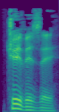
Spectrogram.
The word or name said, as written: Cevese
